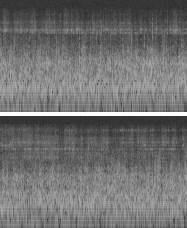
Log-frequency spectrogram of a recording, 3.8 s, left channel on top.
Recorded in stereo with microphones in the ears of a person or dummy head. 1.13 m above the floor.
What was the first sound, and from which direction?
Only background noise.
